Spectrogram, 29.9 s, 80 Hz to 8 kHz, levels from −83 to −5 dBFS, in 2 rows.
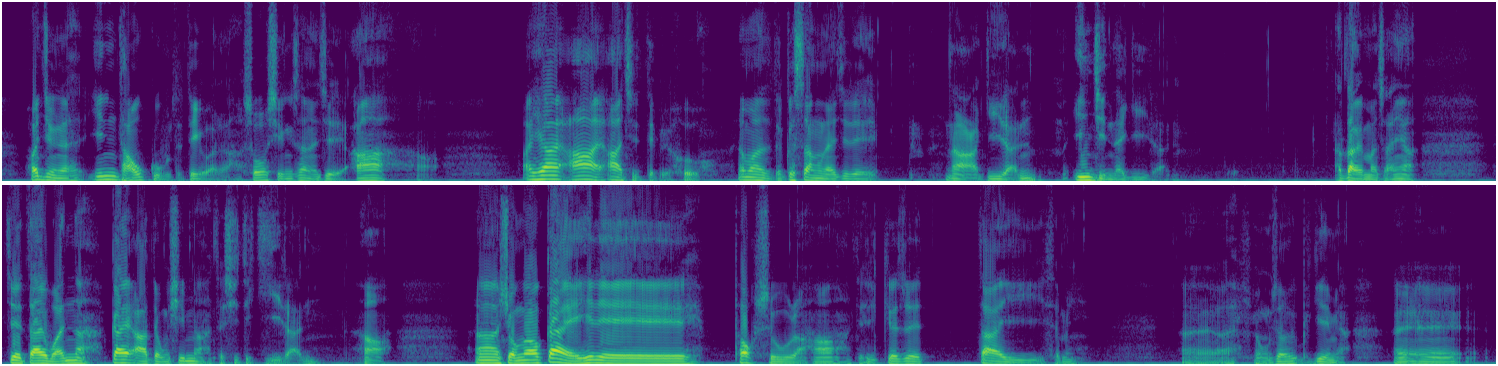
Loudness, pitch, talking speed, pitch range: -25 LUFS, 120 Hz, 190 characters per minute, 105-125 Hz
